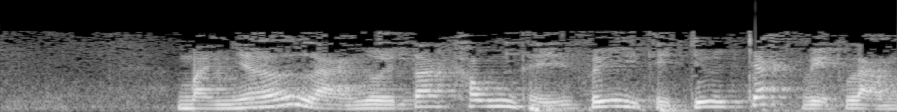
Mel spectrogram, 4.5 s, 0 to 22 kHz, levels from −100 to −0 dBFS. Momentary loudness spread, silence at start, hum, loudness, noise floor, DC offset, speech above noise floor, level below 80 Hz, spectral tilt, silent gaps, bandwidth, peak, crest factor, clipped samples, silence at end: 5 LU; 0.05 s; none; -13 LUFS; -39 dBFS; under 0.1%; 26 dB; -34 dBFS; -6 dB/octave; none; 7.2 kHz; 0 dBFS; 14 dB; under 0.1%; 0 s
